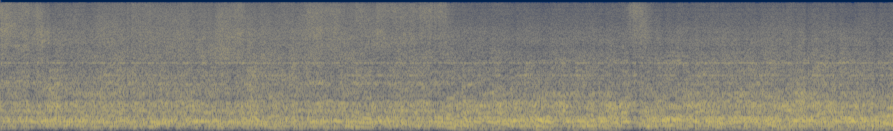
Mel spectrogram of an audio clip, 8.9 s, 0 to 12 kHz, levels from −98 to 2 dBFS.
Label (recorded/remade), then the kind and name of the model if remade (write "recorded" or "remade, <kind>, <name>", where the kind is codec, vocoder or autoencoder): remade, codec, SNAC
